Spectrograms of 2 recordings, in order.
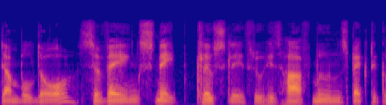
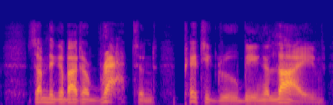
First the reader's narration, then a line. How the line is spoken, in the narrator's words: spat Snape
